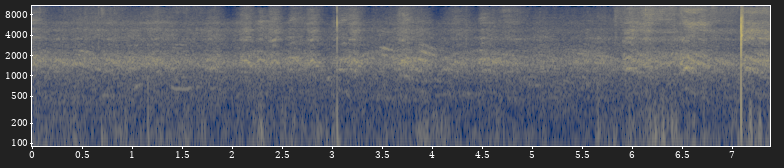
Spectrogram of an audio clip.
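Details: Many crows at a great communal gathering in Davis, California, calling together in a steady harsh cawing throng, broken by two sharp clicks near the third and seventh seconds.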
